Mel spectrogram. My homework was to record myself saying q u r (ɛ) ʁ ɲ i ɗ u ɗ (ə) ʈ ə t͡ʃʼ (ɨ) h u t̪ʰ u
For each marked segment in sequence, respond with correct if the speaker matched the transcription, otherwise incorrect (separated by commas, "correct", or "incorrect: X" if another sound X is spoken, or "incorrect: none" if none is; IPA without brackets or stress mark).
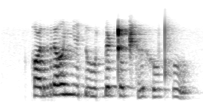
incorrect: ə, correct, correct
